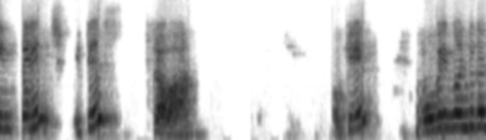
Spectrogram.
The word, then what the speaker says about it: trois: French is va, and the sound of S will not be pronounced. So what is 3 in French? It is Trois.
